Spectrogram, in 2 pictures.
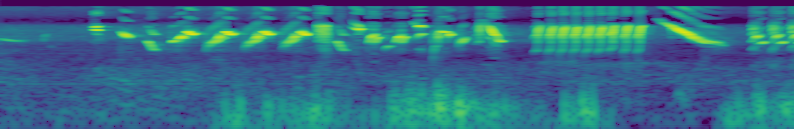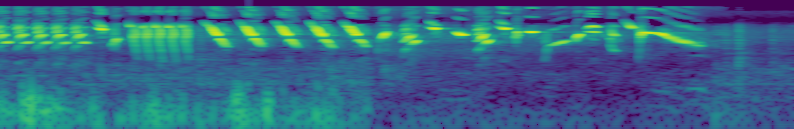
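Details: Wild European goldfinch delivering a continuous stream of quick metallic twitters, buzzy trills and sliding notes; soft low rumbling sounds beneath.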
